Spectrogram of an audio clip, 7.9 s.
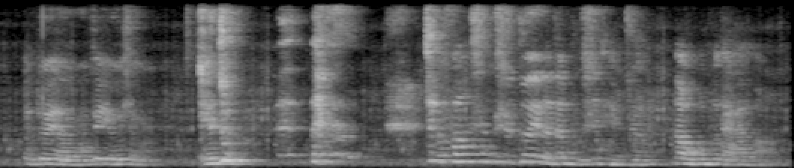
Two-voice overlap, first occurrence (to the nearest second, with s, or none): none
